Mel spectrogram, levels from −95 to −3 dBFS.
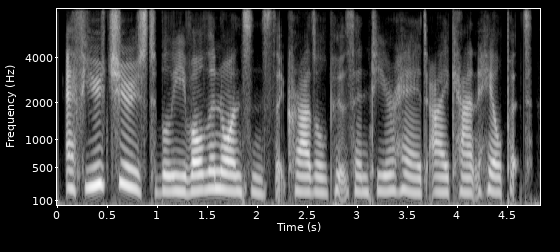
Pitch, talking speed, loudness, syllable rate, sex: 200 Hz, 225 wpm, -18 LUFS, 5.5 syllables/s, female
